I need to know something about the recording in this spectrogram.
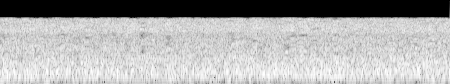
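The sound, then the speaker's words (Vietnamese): Heavy rain pours down in a dense, steady roar of hiss with no breaks or individual drops standing out, filling the whole clip evenly with no voices present. “Các vị mưa làm gì mà mưa to thế, thôi giảm bớt mưa đi, mưa mọi người không nghe được.”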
